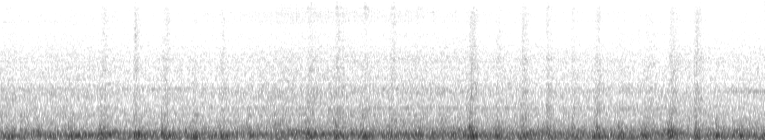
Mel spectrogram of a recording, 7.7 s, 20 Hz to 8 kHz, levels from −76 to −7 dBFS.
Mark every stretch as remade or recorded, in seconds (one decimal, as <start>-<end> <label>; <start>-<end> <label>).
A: 0.0-1.1 recorded; 1.1-2.0 remade; 2.0-7.7 recorded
